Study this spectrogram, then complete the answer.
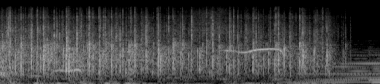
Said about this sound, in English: Alex, thank you so much for joining us on Bookworms. And if everybody could give Alex a massive round of applause.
